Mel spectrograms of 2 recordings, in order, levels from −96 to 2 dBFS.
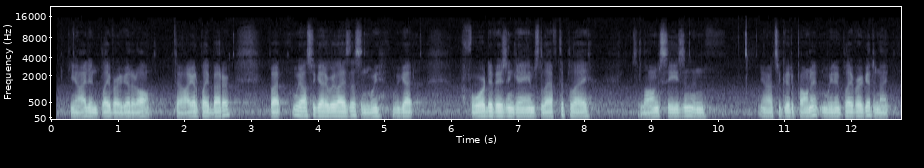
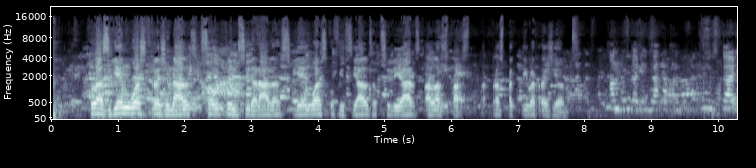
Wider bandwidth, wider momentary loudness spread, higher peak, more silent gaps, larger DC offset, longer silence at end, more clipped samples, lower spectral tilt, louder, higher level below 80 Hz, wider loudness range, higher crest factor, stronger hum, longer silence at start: second, 10.5 kHz vs 16 kHz; second, 14 LU vs 18 LU; second, -6 dBFS vs 0 dBFS; neither; neither; about the same, 0.05 s vs 0 s; neither; first, -8.5 dB/octave vs -5 dB/octave; second, -23 LUFS vs -16 LUFS; about the same, -58 dBFS vs -54 dBFS; second, 4 LU vs 13 LU; about the same, 16 dB vs 16 dB; neither; about the same, 0.1 s vs 0.05 s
